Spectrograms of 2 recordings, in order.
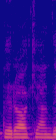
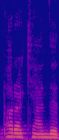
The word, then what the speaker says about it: perakende: denir genelde harfiyat battı perakende ya parakende dendiği gibi para kendi denir Doğru değil Doğrusu perakende perakende bakın ağzıma dikkat edin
